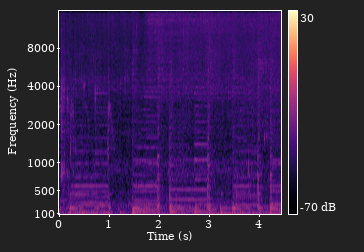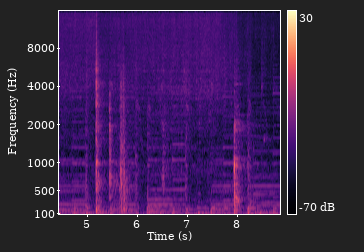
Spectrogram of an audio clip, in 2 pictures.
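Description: Flour-breaded liver frying in butter in a skillet, sizzling steadily. Sharp metal clinks of pan and lid come about five seconds in, and a louder clank just before the end as the lid is set on the pan.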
